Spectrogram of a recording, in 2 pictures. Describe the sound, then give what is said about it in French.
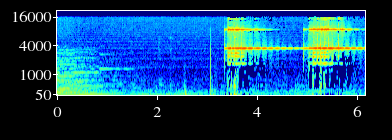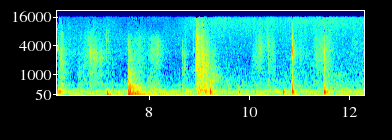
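A doorbell rings twice at the door of a house, two bright, high-pitched chiming bursts about a second apart, followed by low rumbling noise and a few soft clicks. “À 15h, Charles-André sonne chez Mathilde.”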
